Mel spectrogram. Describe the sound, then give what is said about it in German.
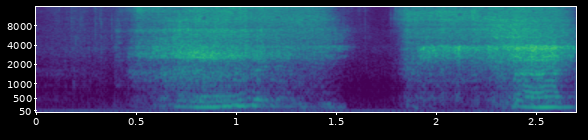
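Two loud nose blows into a tissue, each a rushing, breathy burst with a low honking flutter, separated by a short pause. No talking. “Warte mal, ich muss mal kurz putzen.”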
